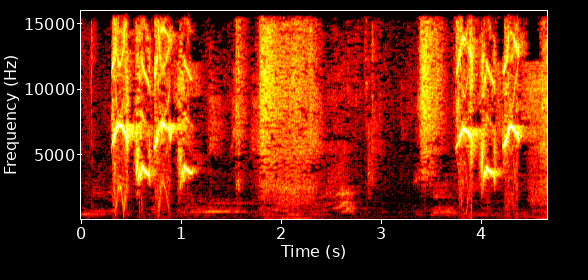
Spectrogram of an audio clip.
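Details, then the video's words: Cinereous tit, known locally as gelatik batu, giving high, sharp whistled notes in two quick bursts of about four notes each, separated by a pause, with faint background noise. "Suara gelatik batu untuk pancingan & masteran"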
